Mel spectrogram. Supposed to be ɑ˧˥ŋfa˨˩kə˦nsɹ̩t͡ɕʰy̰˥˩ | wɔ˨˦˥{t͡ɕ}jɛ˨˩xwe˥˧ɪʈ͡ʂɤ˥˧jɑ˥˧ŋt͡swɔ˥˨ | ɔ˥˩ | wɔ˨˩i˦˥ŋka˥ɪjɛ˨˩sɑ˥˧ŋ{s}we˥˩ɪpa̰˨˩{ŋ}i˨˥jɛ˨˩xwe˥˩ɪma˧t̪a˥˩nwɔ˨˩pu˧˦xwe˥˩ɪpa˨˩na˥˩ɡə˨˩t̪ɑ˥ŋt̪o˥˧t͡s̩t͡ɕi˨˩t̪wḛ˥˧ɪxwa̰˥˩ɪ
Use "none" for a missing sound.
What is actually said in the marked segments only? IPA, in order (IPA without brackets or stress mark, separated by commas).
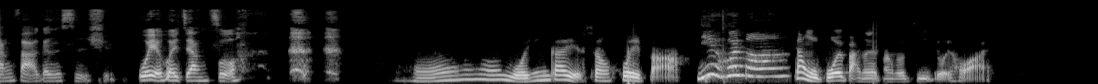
none, x, n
